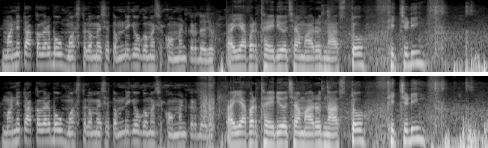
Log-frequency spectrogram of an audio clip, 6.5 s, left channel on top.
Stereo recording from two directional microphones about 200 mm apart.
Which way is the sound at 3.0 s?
15° right (ahead or behind).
